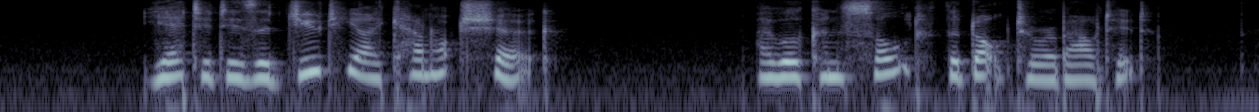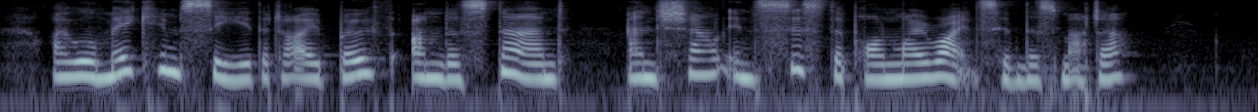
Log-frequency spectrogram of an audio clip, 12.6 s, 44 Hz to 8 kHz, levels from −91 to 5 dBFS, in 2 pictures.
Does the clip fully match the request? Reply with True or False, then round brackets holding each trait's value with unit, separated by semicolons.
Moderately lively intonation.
True (3.2 semitones)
